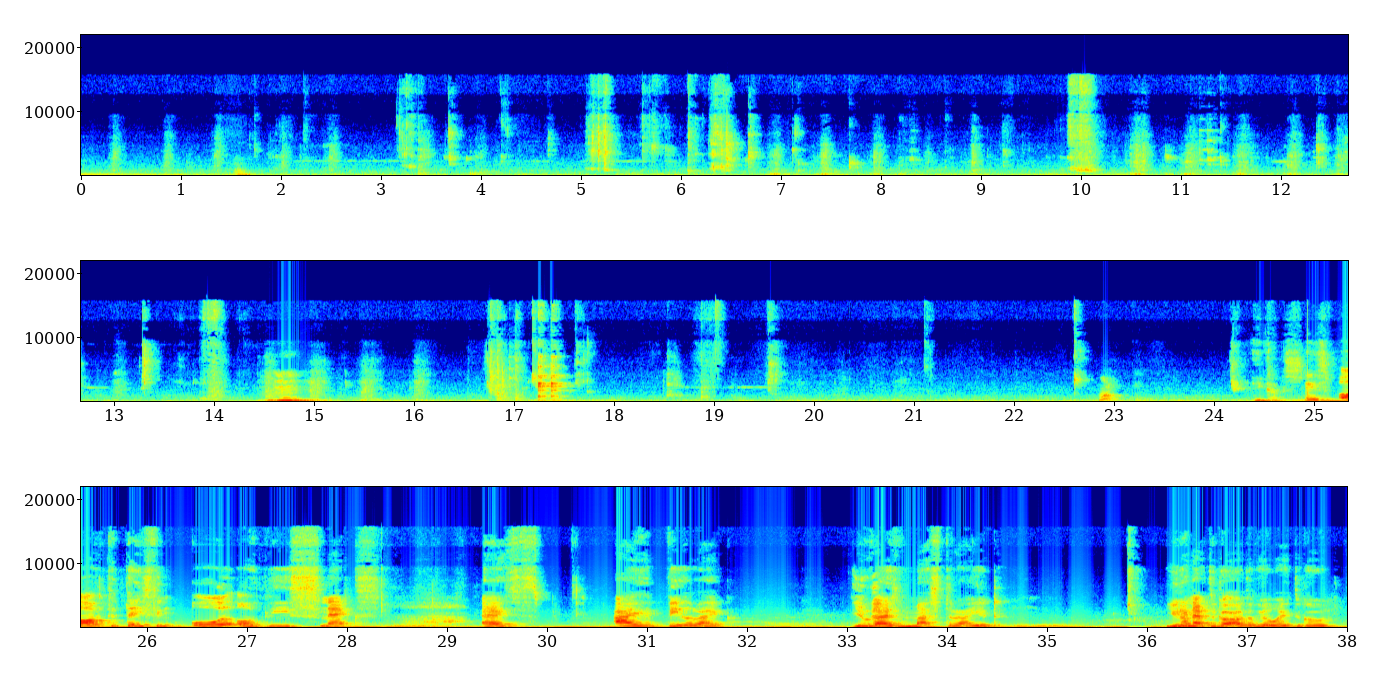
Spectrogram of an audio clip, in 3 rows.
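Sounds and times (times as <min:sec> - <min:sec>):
chewing: 0:00.0 - 0:17.9, 0:18.5 - 0:21.3.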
